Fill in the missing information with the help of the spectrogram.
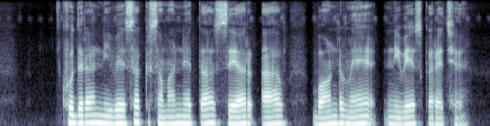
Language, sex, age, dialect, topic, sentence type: Maithili, male, 18-24, Eastern / Thethi, banking, statement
